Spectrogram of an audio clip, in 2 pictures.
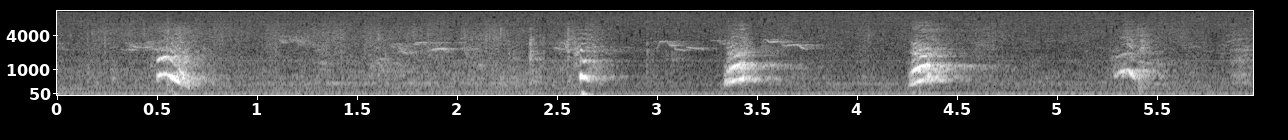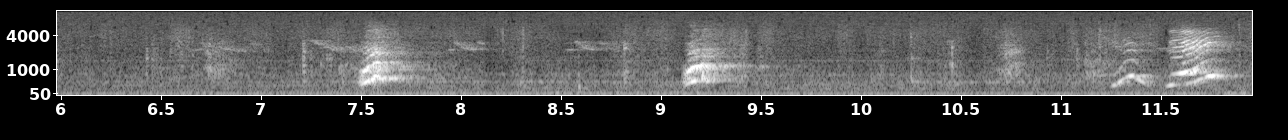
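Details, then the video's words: Pit Bull named Sadie, filmed in 1983, excitedly snapping at bubbles; sharp, high yips and barks come singly every second or so, with some closer together near the end, over a quiet background. "Sadie The Pit Bull Goes Crazy For Bubbles"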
